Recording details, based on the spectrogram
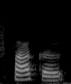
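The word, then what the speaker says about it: SPARQL: So, sprql pronounced sparkle is the query language for the semantic web.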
